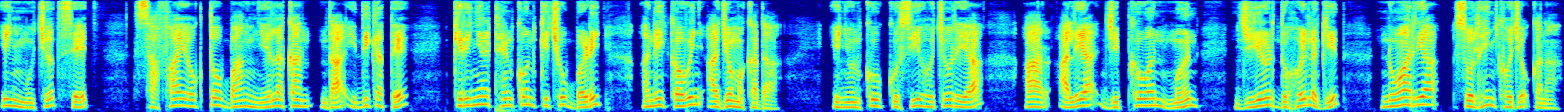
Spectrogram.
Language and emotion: Santali, fearful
